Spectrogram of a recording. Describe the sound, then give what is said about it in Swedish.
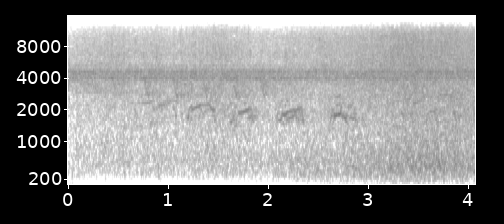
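Lake water laps and washes in a steady, continuous hiss of small waves, fairly loud, with no voices and no breaks. “När de kom fram till sjön la de båten i vattnet.”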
